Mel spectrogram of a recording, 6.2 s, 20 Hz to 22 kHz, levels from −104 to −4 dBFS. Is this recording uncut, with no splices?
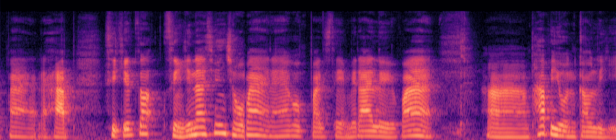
no; 1 cut; at 2.4 s

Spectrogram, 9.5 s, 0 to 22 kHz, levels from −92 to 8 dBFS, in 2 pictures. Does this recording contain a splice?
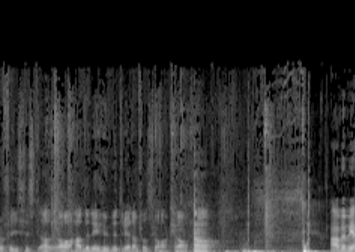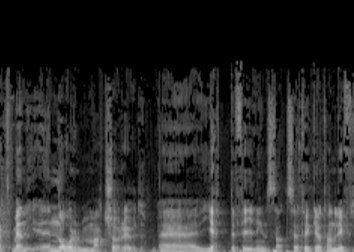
no; 0 cuts

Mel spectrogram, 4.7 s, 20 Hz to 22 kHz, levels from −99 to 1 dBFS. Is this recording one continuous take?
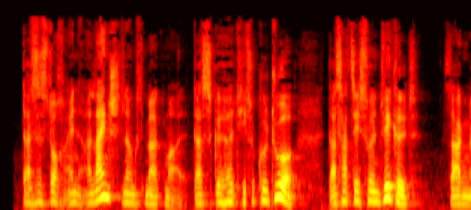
no; 1 cut; at 2.4 s

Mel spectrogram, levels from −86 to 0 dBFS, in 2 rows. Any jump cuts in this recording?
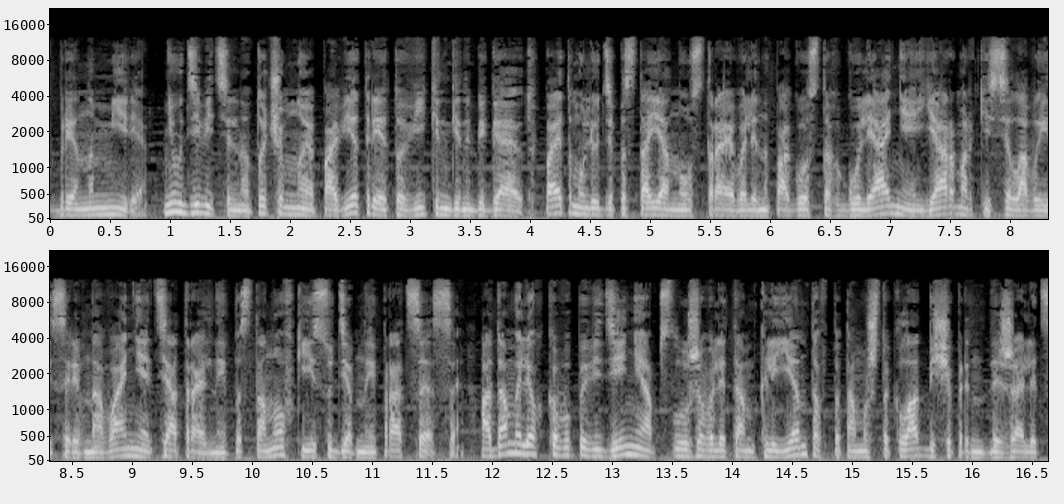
no; 0 cuts

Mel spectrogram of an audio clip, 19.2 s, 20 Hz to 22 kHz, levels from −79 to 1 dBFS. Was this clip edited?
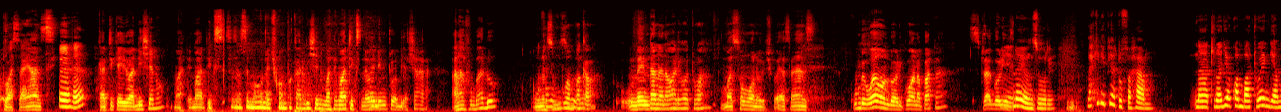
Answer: yes; 2 cuts; at 3.4 s, 15.2 s

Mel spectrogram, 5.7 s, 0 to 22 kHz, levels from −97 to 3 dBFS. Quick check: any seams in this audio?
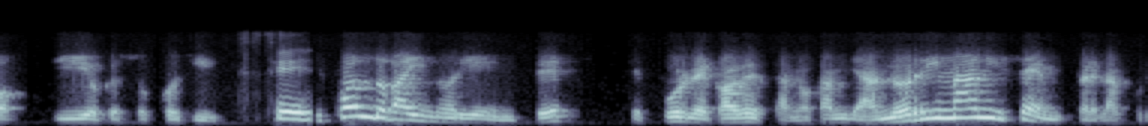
yes; 1 cut; at 1.5 s

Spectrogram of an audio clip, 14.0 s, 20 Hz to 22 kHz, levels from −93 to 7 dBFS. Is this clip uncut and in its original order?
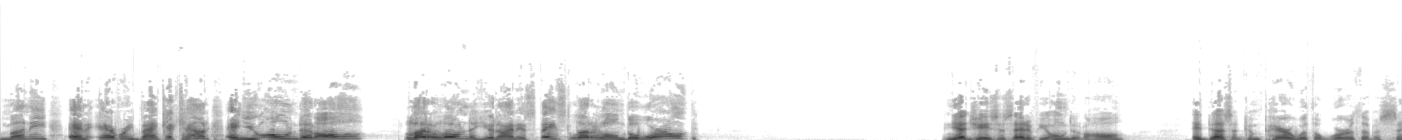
yes; 0 cuts

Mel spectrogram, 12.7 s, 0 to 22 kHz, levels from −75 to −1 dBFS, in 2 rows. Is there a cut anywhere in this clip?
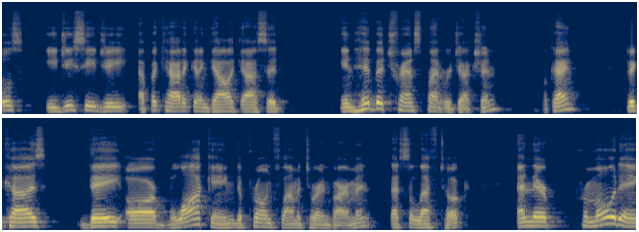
no; 0 cuts

